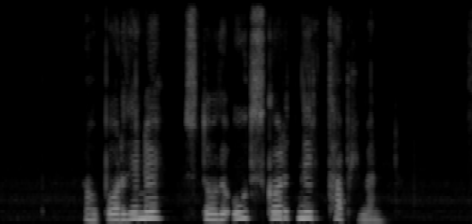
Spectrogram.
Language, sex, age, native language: Icelandic, female, 30-39, Icelandic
